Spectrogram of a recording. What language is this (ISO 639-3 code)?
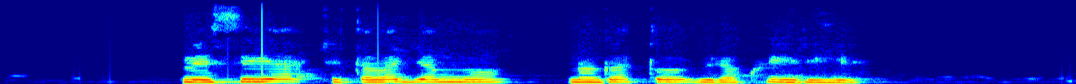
kin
